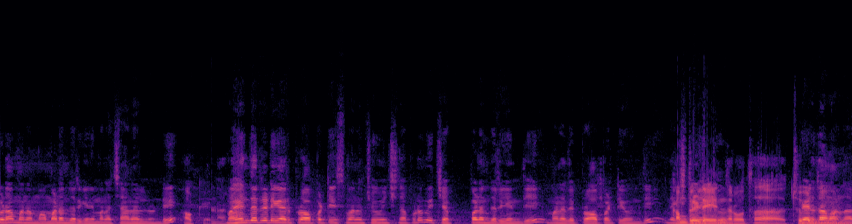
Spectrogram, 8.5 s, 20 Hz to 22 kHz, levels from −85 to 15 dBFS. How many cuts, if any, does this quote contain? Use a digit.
1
